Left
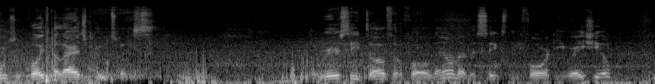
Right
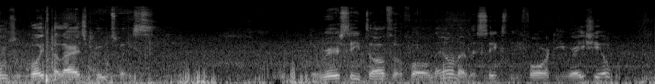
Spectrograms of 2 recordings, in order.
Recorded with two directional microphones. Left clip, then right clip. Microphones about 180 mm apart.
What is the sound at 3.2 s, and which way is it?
Speech, centre (ahead or behind).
